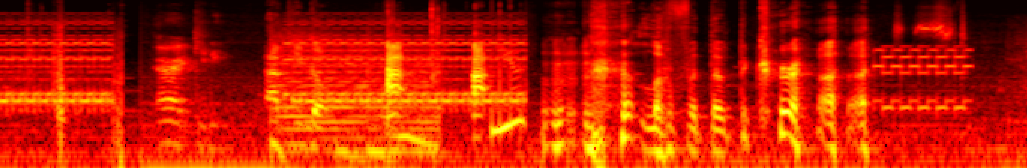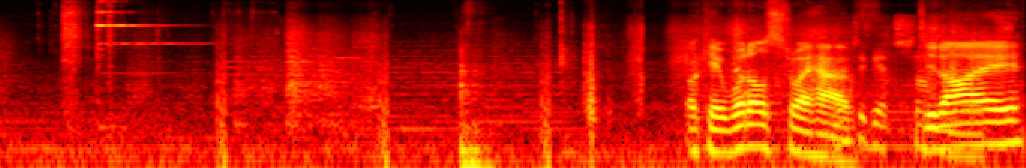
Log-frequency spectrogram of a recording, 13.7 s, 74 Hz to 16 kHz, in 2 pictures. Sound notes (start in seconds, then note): 1.8 laughing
